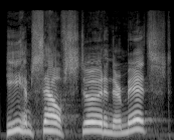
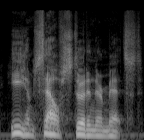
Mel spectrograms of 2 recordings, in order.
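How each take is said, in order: First: He himself stood in their midst, slow, higher and louder, himself rising; slow emphatic repeat. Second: Said in the usual way. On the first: Shown as a demonstration. Preacher repeating the verse for the congregation, slow and emphatic. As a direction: lean on himself and draw it out slowly.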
